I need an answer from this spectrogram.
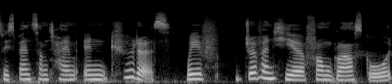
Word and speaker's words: Culross: same as me, but I was going to pronounce it Culross until you spoke to your aunt. Who is from Fife, and she said, no, it's Culross.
